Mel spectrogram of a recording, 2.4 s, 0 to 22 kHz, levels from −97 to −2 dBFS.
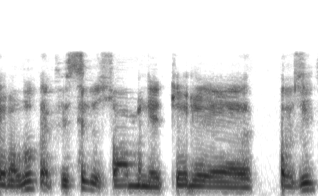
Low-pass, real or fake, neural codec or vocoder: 7.2 kHz; fake; codec, 44.1 kHz, 3.4 kbps, Pupu-Codec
